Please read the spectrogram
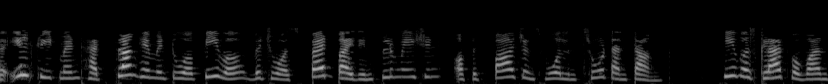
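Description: Speech, with heavy damage from MP3 compression throughout. Nothing is present above 5.6 kHz, and the sound is watery and swirly as weak frequency lines drop in and out between frames, with smeared attacks and metallic chirps on s sounds. This likely comes from encoding at a very low bitrate, consistent with about 16 kbps.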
